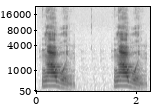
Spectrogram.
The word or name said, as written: Ngaboony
